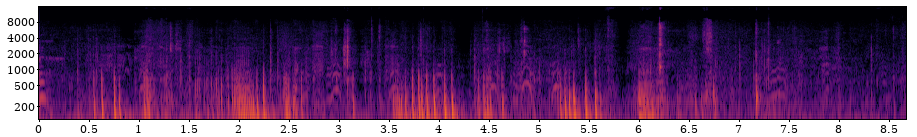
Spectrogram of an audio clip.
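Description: Handling noise of a lap seat belt being pulled tight through its adjuster: irregular clicks and knocks of the metal buckle with rustling of the webbing, coming in a few short clusters with single sharp clicks between.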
